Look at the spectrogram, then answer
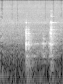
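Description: Tomato dropping into a pan of slow-cooking mushrooms for pappardelle alla boscaiola, two short sizzling bursts over a low steady frying hiss.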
